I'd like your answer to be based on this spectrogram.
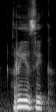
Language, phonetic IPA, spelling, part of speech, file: Ukrainian, [ˈrɪzek], ризик, noun, Uk-ризик.ogg
- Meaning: risk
